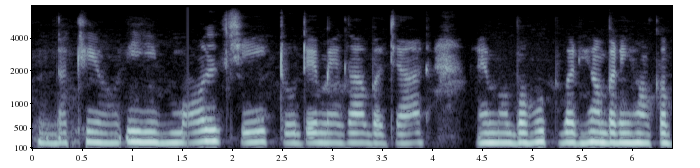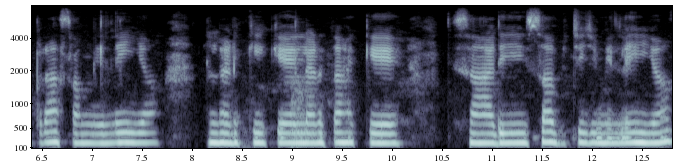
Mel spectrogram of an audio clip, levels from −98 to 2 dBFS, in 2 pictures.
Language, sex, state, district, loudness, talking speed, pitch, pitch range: Maithili, female, Bihar, Saharsa, -21 LUFS, 100 wpm, 200 Hz, 195-205 Hz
